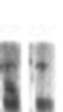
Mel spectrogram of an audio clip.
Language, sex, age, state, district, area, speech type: Punjabi, female, 30-45, Punjab, Mansa, urban, conversation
